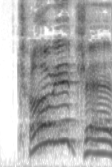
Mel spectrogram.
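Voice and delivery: high, exclaimed voice. Narrator reads a superior roaring at a soldier: roaring. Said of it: "zařměl".

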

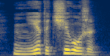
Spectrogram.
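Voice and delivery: somewhat irritated. Kholmov answers Zhenya's question as he sits on her bed, somewhat irritated. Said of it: "несколько раздраженно ответил Холмов".

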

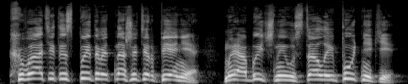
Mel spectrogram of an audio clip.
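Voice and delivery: calling out in a high, ringing yell. Felix, beside Gotrek, calls out to those beyond the door, shouting. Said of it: "прокричал Феликс".

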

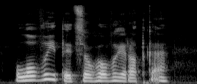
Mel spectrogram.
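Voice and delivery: ordinary delivery

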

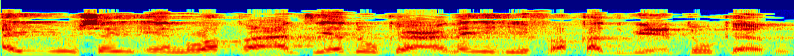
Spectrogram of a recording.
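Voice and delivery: normal talking voice

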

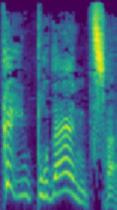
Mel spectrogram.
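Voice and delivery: sharp, very high, swooping exclamation. Peggotty reacts to what the narrator has just told her, exclaiming. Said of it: "esclamò Peggotty".

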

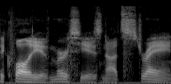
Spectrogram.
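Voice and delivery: normal talking voice

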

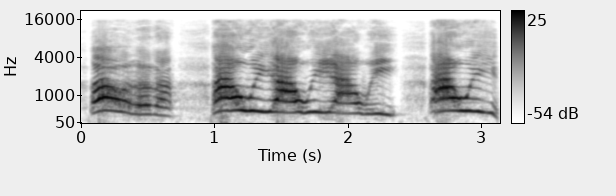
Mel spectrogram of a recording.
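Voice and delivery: very high, very loud, slow, drawn-out shrill screaming. Describing a movie scene where a man gets burned, reenacting a character screaming. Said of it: "He's screaming".

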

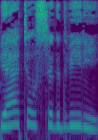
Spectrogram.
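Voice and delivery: plain reading voice

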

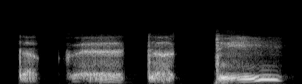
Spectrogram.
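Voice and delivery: hissed, hissing voice. The great python finally turns to the rabbit, hissed. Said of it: "прошипел великий питон".

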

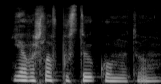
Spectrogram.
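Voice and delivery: plain

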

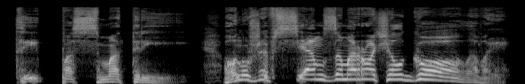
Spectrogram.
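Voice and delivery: huffy, offended hiss with swooping pitch. Reading a story aloud, the offended cactus speaks up; offended hiss. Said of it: "прошипел обиженный кактус".

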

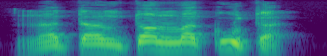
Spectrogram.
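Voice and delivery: loud, blurted out without a thought. Malyanov answers Igor Petrovich's question: blurted out without thinking. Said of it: "ляпнул Малянов, не задумываясь".

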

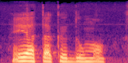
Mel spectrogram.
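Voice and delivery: plain reading voice

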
